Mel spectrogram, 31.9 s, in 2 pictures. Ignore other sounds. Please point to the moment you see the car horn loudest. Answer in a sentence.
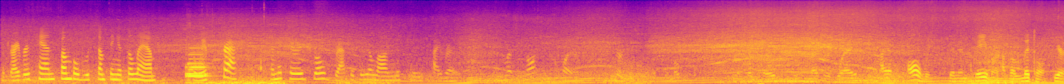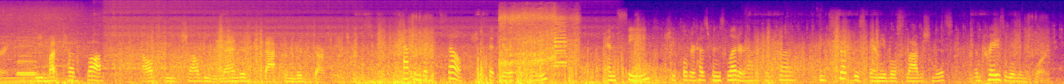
The loudest moment of the car horn is at 3 seconds.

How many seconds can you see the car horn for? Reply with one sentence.
You can hear the car horn for 3 seconds altogether.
